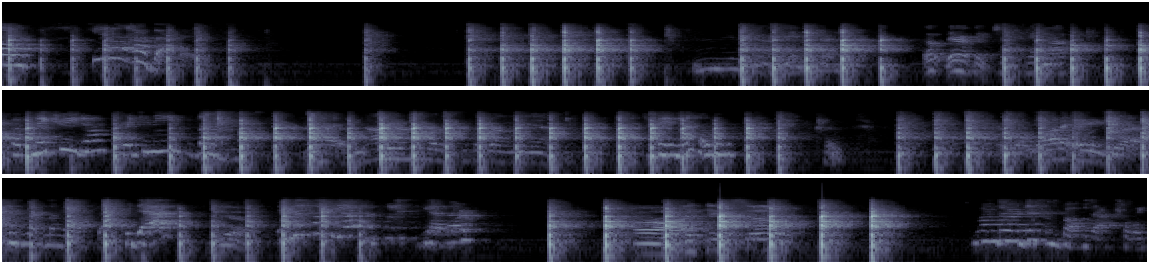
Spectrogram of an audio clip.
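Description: Small metal digging tool chipping and scraping at a chalky, clay-like dinosaur-egg excavation block, in quick strokes of about five or six a second. The strokes come in bursts with short pauses between them.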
